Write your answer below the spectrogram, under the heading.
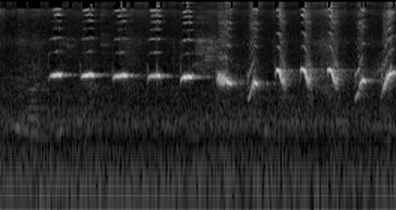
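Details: Song of a greater green leafbird: five clear, level whistles, evenly spaced, then speeding into a string of sharp notes that swoop down and up, about one every quarter second, against a low background hum.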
